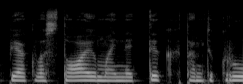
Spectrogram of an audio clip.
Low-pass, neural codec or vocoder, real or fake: 14.4 kHz; none; real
